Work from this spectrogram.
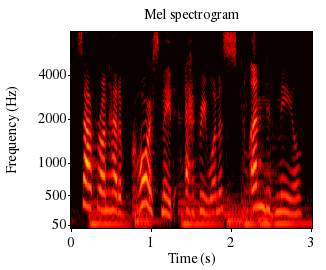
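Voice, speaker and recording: A woman acts out a sweet young lady caught up in a cartoon murder mystery. Her voice is high and bright, with a refined, pleading, melodramatic manner. Faint music plays behind her. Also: moderate pace. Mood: subdued, polite. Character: distraught sweet young lady murder suspect, genteel and dramatic. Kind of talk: animated murder-mystery parody acting.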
